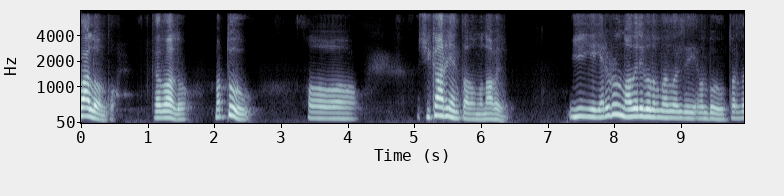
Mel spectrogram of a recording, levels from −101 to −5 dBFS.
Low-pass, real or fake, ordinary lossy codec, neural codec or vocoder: 7.2 kHz; fake; none; codec, 16 kHz in and 24 kHz out, 0.9 kbps, LongCat-Audio-Codec, fine tuned four codebook decoder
